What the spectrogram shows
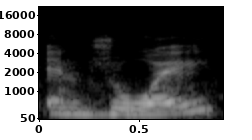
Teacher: it doesn't make the o say its name it makes an oi sound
